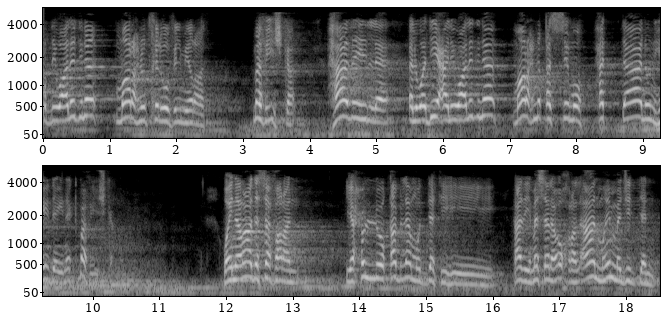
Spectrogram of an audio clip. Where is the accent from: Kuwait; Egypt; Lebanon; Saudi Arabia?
Kuwait; والقانون عندنا في الكويت أن الديون المؤجلة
